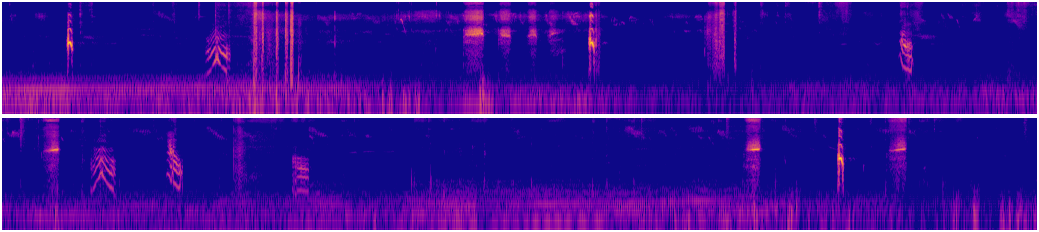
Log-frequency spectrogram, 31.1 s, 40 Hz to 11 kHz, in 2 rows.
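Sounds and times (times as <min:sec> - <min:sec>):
sharp chirps: 0:26.4 - 0:27.1, 0:28.0 - 0:29.2.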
